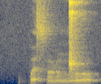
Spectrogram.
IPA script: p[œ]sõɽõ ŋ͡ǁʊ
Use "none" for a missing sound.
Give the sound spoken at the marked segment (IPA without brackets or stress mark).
ə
